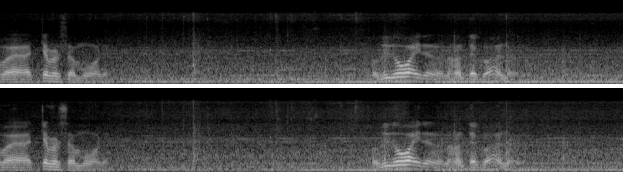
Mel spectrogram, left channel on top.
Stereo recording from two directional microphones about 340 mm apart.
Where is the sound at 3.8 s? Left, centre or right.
Centre.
